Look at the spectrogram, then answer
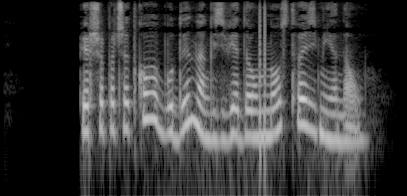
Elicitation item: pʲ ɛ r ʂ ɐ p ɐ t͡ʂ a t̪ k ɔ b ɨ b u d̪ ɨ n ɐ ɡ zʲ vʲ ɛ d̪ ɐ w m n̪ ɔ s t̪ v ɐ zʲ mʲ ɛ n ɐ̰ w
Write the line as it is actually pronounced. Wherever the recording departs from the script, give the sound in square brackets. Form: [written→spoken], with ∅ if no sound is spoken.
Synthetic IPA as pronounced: pʲ ɛ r ʂ ɐ p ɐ t͡ʂ a t̪ k ɔ [b→v] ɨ b u d̪ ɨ n ɐ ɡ zʲ vʲ ɛ d̪ ɐ w m n̪ ɔ s t̪ v ɐ zʲ mʲ ɛ n ɐ̰ w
